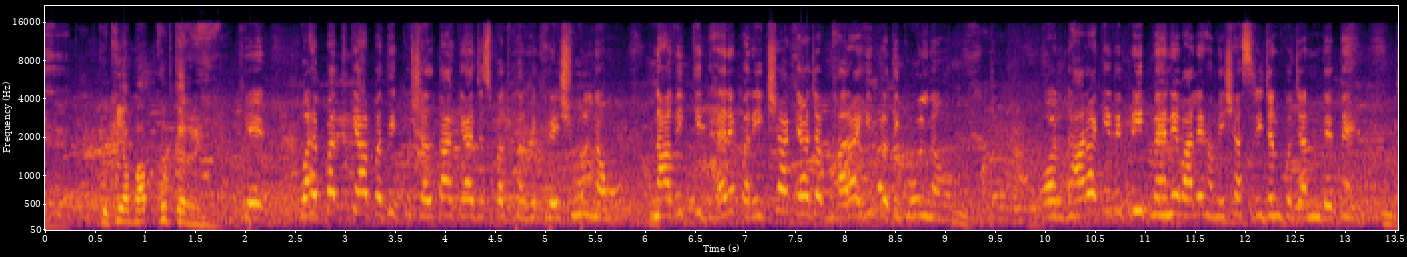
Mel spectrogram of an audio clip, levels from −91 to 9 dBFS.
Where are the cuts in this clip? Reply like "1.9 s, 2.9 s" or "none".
2.0 s, 9.4 s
